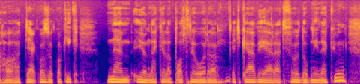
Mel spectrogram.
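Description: A man's somewhat breathy voice at a very fast pace, with fairly even intonation. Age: 50s. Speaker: podcast host. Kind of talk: casual political discussion.

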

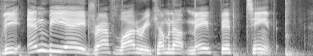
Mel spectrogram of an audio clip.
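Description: With music in the background, a man speaks in an animated tone at a high pitch. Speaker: student radio sports host. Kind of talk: sports talk radio show. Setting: radio studio.

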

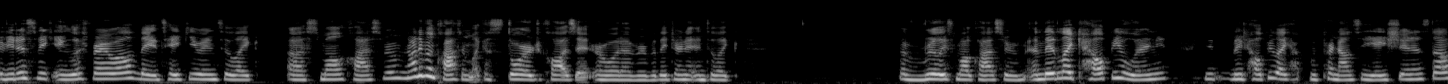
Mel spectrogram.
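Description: Fairly even intonation goes with a moderate speaking pace. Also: woman, fairly high pitch for a woman.

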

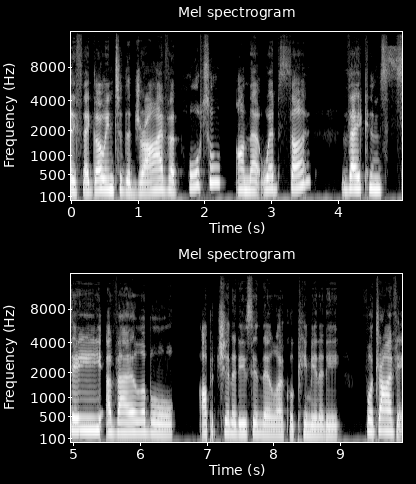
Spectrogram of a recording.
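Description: With an Australian accent, a woman speaks at a medium pitch and a fairly slow pace, with ordinary pitch variation. The recording is very clean with a silent background, the sound dry and close with no echo. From New South Wales, Australia. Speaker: community organisation CEO, social worker. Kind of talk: interview.

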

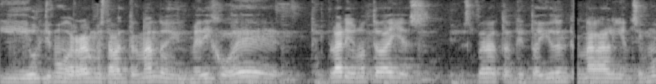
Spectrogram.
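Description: Noticeable background noise and audible room echo fill the recording. A man speaks fairly quickly over it. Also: fairly high pitch for a man. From Mexico, Tlaxcala. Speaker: professional wrestler. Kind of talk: casual interview. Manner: halting, repeats words.

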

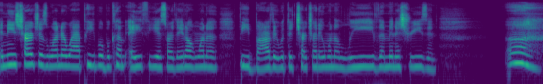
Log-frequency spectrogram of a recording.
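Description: An ordinary speaking voice from a woman, fairly high in pitch, at a moderate pace, in a very clean recording with a silent background. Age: 30s. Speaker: podcast host. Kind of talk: casual monologue. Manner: conversational, meandering.

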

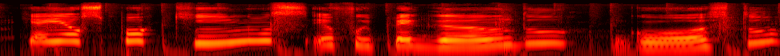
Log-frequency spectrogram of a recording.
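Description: Her pitch swings very widely. The woman speaks at a very slow pace. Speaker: podcast co-host. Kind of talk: casual chat.

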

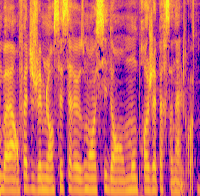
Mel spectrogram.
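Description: Talking at a very fast pace, a woman can be heard over noticeable background noise. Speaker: singer-songwriter. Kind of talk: interview. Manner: calm.

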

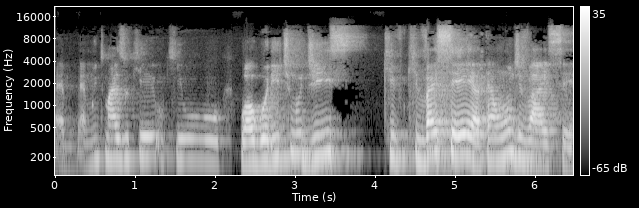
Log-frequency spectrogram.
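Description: A man speaks at a high pitch and a very slow pace. His intonation stays fairly even, with hardly any pauses. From Acre, Brazil (born Rio Grande do Norte). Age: 30s. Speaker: podcast host, journalist. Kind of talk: casual chat.

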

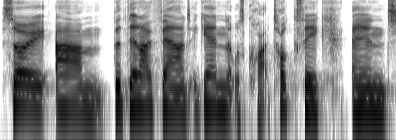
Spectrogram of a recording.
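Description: The speaker has an Australian accent and a monotone, flat intonation. The sound is dry and close with no echo, on a very clean recording with a silent background. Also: woman. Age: 30s. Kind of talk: panel discussion, testimony. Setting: studio.

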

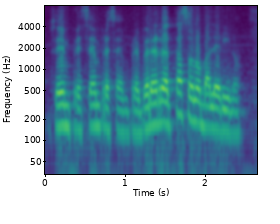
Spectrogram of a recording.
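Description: A man with a Cuban accent speaks in a dark, mellow tone. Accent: Cuban Spanish accent in Italian. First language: Spanish (speaking Italian). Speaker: dancer, singer and dance teacher. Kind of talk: interview. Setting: live stream.

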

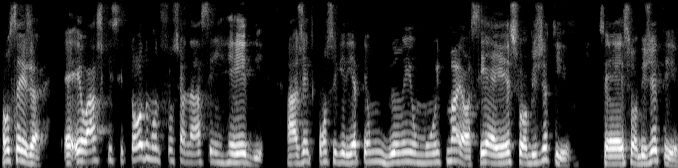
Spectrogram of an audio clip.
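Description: With an ordinary speaking voice, a man talks at a fairly quick pace and fairly high pitch, showing ordinary pitch variation in a dry, close sound with no echo. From Recife, northeast Brazil. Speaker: missionary and social entrepreneur. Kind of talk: casual interview on a live stream. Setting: online live video stream.

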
